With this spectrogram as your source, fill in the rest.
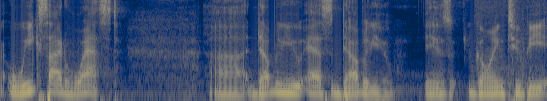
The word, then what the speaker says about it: Weakside West: Now the question is going to be whether Westside Weak... that's not it. Again, I don't know why I keep saying his name wrong. Weakside West.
